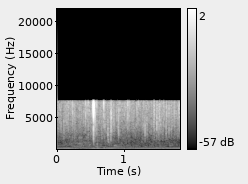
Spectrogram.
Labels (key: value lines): label: biophony, midshipman
recorder: SoundTrap 500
